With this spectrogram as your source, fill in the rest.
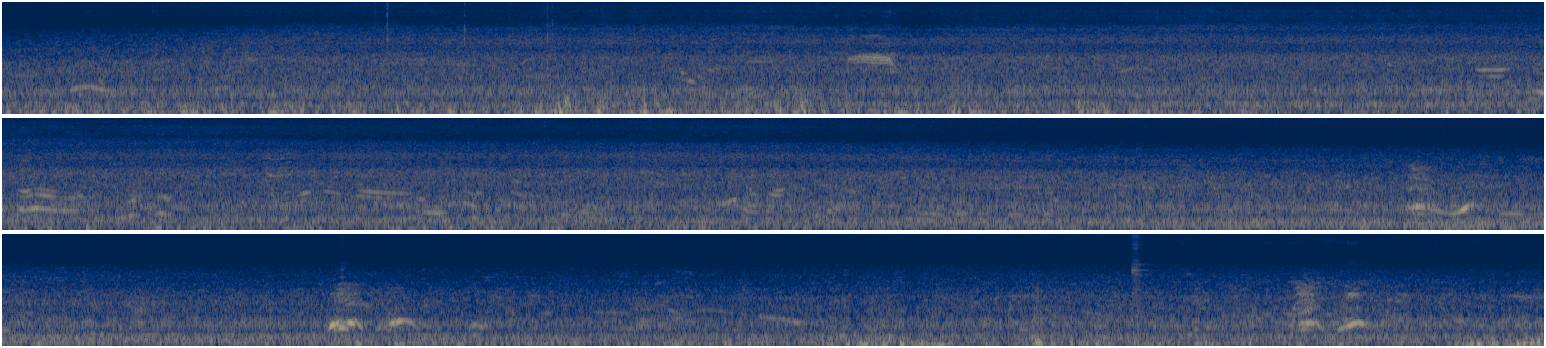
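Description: Children shout and laugh in a distant crowd of beachgoers.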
